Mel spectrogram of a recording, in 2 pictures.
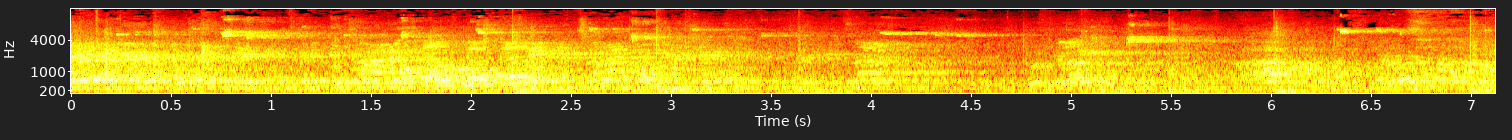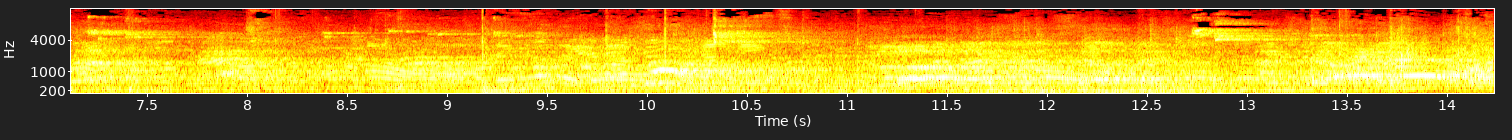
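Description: Basketball dribbled and bouncing on a hardwood gym floor during game play, with players and spectators calling out.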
